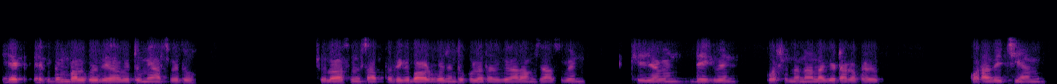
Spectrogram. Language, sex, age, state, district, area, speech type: Bengali, male, 18-30, West Bengal, Purulia, rural, conversation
